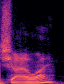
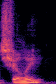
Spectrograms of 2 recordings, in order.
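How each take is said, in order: First: The name is said the way locals say it. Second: The name is said the way outsiders say it. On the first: This is how the town's own residents say its name. "We pronounce it Chili" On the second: This is how people elsewhere say the town's name. "Rest of the world pronounces it Chili"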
